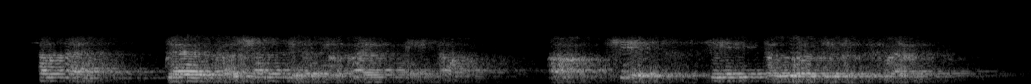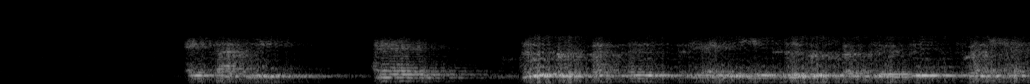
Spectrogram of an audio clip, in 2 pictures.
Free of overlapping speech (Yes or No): Yes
